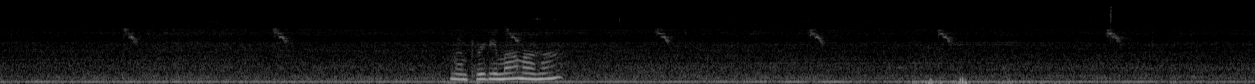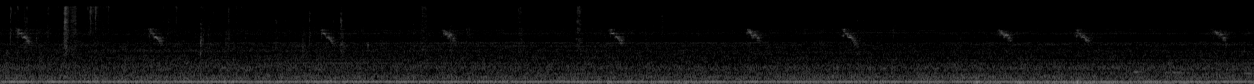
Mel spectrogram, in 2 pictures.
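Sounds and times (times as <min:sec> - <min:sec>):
steady low hum: 0:00.0 - 0:25.0
bird chirping: 0:20.0 - 0:20.3, 0:22.5 - 0:23.6, 0:24.2 - 0:25.0.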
